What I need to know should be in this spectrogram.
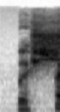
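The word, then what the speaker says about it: Busch: And it's B-U-S-C-H, spelled like the beer, not like the shrub. – Bush.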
